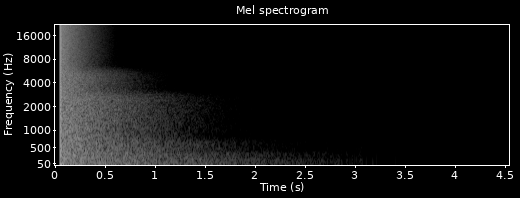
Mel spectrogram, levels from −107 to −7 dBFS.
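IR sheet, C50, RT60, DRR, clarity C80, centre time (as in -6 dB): 0.5 dB, 2.4 s, -6.0 dB, 2.0 dB, 0.102 s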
